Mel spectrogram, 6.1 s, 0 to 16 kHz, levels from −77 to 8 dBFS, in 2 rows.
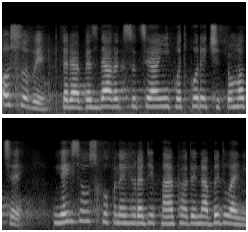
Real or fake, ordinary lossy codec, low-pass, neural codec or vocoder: fake; Opus, 64 kbps; 7.2 kHz; codec, 16 kHz, 0.5 kbps, FunCodec, trained on Chinese and English, 25 frames a second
